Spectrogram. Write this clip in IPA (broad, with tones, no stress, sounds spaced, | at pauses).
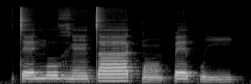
t ɛ˧ ŋ o˧ ɣ ɛ̃˧ t aː˦ k͡p ɔ̃˨ k͡p ɛ˦ kʷ i˧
